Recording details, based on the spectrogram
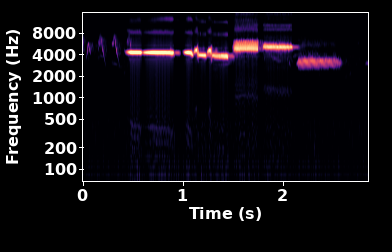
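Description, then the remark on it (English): A bird sings a string of high, clear whistled notes, some sustained and some stepping down in pitch, with a few quick chirps at the start. No one speaks. “Bird vocalizations come in two general types: songs, used to attract mates, and calls, with other meanings such as alarm or just, hey, I'm over here.”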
